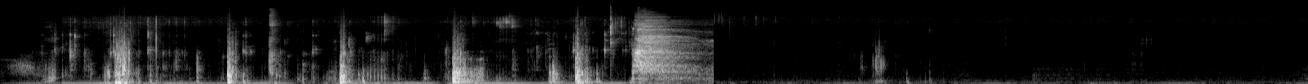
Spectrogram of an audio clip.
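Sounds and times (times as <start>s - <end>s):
crunchy chewing bites: 0.3s - 6.4s
sticky wet squelches: 0.4s - 6.4s.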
